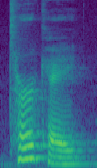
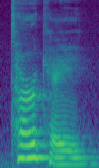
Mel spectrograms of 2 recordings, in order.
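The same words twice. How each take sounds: The two takes are said the same way.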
